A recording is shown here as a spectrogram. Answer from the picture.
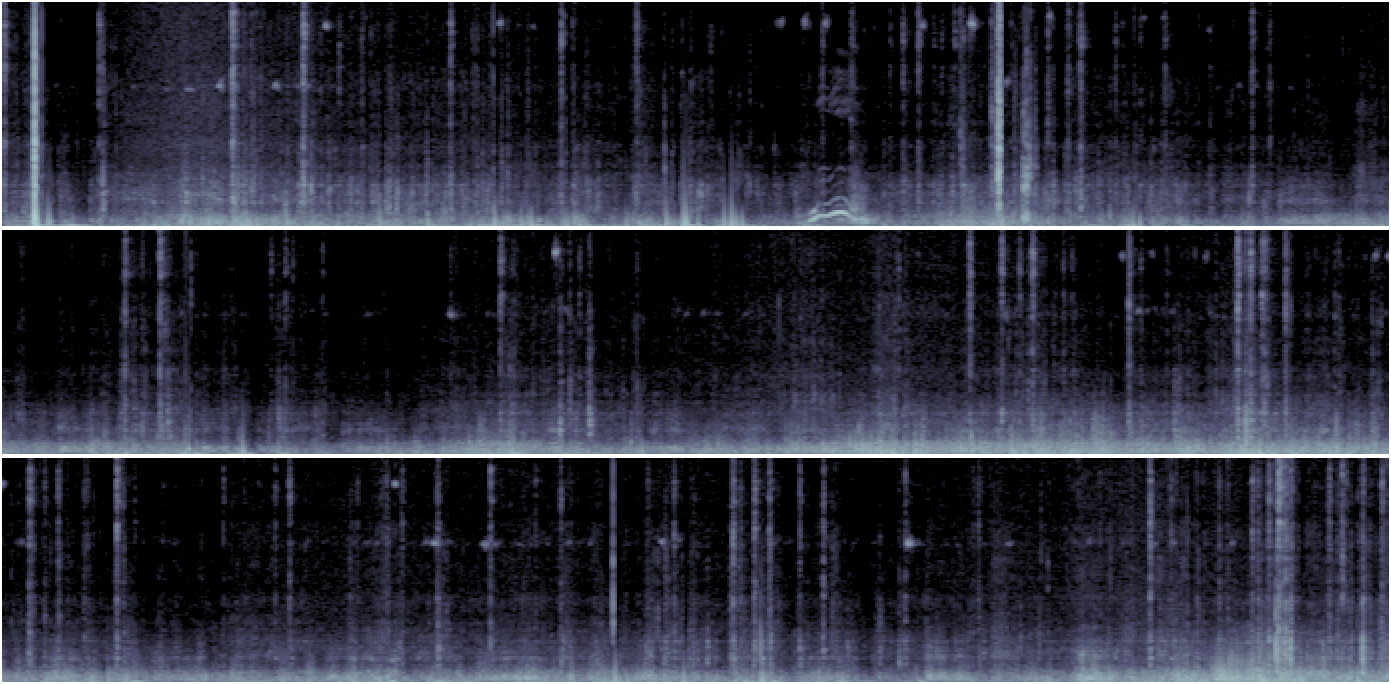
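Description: Hardtail mountain bike descending a leaf-covered dirt trail at speed: tyres rumbling over the ground, with chain and frame rattling and clicking over roots and bumps, and sharp knocks from hard hits, the loudest just as it begins. A brief squeal comes about six seconds in.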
